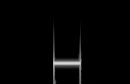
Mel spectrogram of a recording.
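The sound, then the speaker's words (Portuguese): A single short electronic beep like an alarm clock, a steady high tone lasting about a quarter second, clear, with silence before and after and no voices. “O despertador toca e você.”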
